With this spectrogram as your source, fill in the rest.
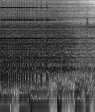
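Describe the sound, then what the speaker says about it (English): A firefighter's breathing apparatus low air alarm rings out in a rapid, repeating electronic trill, loud and close, fading slightly toward the end. "That alarm you just heard at the end, that's our low air alarm."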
